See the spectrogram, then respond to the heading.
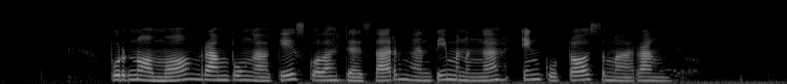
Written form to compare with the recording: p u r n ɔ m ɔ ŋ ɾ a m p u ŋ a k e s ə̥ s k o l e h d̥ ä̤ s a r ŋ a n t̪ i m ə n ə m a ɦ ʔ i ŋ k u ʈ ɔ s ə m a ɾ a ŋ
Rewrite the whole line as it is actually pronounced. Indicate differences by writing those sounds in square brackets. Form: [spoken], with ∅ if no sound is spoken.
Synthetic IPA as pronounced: p u r n ɔ m ɔ ŋ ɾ a m p u ŋ a k e s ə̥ [∅] k o l [a] h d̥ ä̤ s a r ŋ a n t̪ i m ə n ə [ŋ] a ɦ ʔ [ɪ] ŋ k u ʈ ɔ s ə m a ɾ a ŋ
